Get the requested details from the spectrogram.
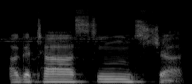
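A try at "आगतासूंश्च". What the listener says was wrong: That's no, there's no cha. Forget the cha. Agatasoonsh.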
